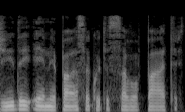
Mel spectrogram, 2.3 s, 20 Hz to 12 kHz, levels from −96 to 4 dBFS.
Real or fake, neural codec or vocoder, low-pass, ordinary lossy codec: fake; codec, 16 kHz, 4 kbps, FunCodec, trained on Chinese and English, 50 frames a second; 7.2 kHz; MP3, 32 kbps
